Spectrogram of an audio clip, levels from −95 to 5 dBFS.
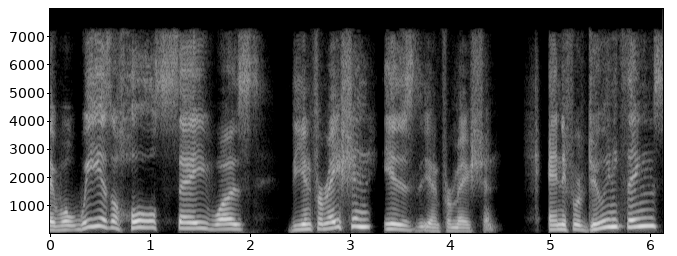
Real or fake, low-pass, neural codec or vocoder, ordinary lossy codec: fake; 7.2 kHz; codec, 16 kHz in and 24 kHz out, 0.9 kbps, LongCat-Audio-Codec, fine tuned four codebook decoder; MP3, 64 kbps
